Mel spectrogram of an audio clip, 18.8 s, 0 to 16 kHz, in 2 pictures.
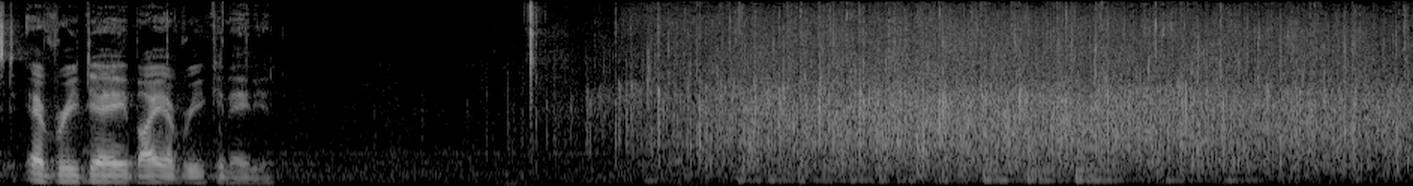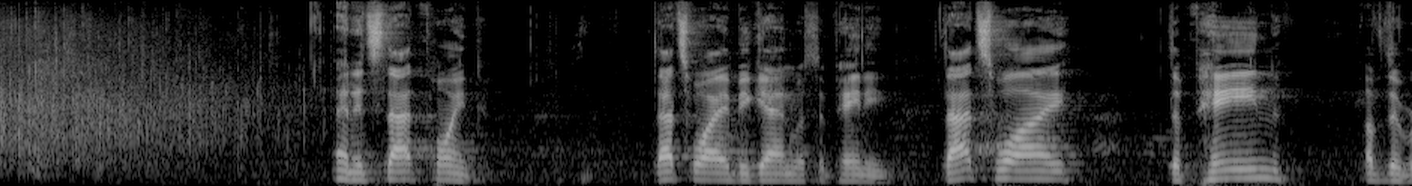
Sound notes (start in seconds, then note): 3.4 applause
